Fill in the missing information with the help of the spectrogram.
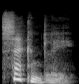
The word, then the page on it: secondly: British English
